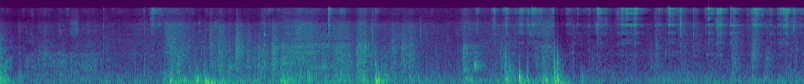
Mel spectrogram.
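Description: A young woman chews food with wet, crunchy sounds.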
